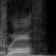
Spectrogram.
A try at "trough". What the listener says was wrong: Trough. Trough. It's F, man.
